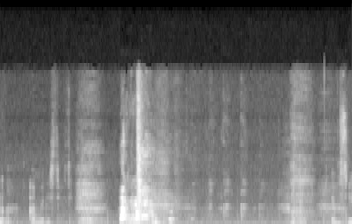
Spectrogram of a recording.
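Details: One loud, sharp sneeze burst with background chatter before and after; a sneeze.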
